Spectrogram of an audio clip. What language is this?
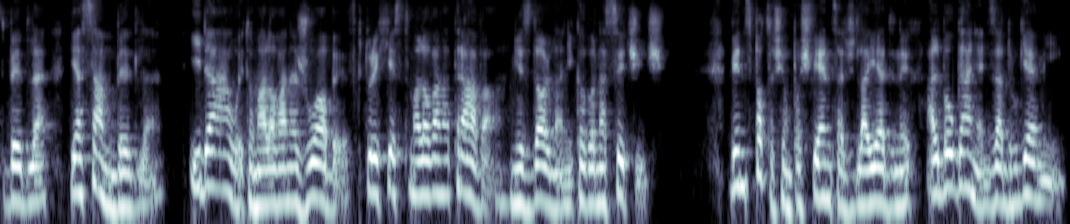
Polish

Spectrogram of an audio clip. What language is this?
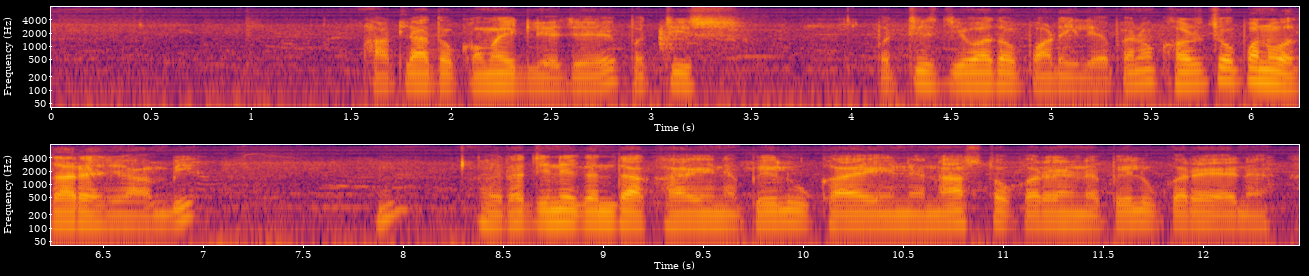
Gujarati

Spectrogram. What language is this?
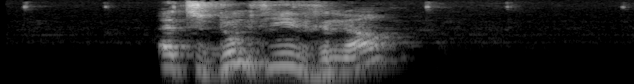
Kabyle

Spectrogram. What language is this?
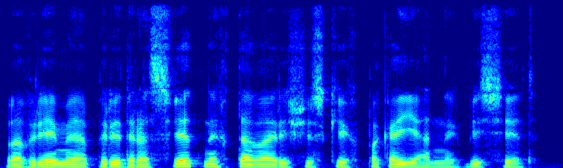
Russian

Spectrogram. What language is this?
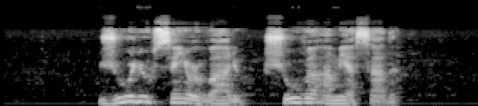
Portuguese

